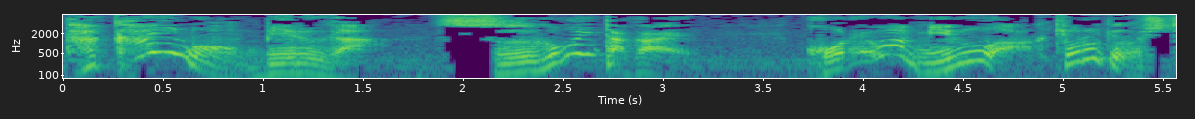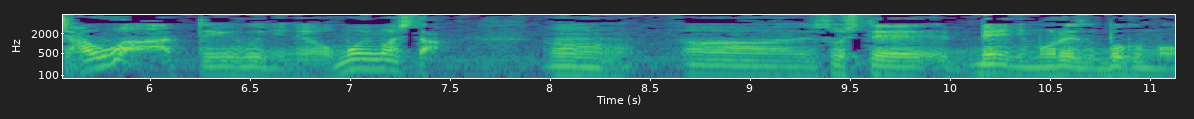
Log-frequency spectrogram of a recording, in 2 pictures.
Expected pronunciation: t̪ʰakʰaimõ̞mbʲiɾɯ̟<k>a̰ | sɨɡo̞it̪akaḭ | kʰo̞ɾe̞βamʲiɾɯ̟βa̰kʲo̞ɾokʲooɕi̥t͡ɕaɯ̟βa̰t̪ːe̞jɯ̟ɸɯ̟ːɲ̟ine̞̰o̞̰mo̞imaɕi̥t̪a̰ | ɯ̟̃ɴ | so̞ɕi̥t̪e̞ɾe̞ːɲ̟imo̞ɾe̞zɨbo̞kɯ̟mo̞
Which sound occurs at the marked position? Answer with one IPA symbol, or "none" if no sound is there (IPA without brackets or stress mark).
ɡ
